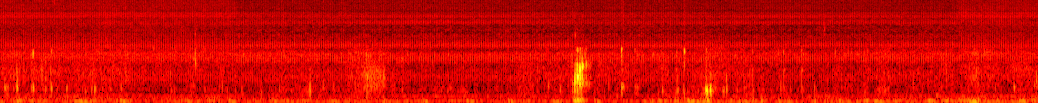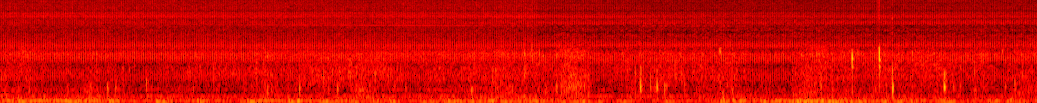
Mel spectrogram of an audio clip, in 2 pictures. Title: Short stomach growl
